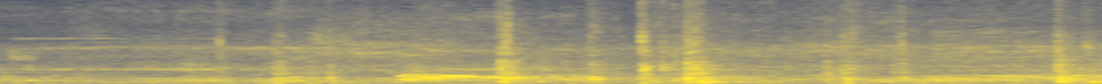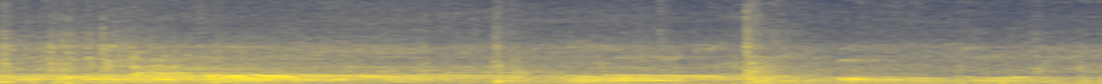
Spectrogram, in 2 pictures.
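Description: Model cars clack against the track's barriers.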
